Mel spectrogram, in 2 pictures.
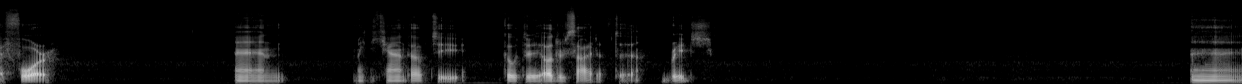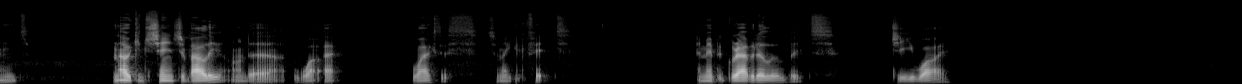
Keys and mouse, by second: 0.8-1.9 middle drag, 3.7 KP_3, 10.8 middle click, 15.4 click, 16.5-17.2 middle drag, 21.3 KP_3, 23.8 g.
